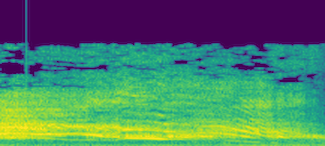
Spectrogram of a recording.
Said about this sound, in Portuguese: Vamos falar de A Pantera. E o grito da Pantera? Olha o grito da Pantera.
